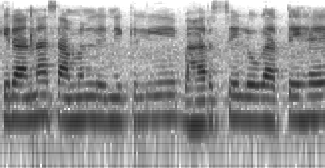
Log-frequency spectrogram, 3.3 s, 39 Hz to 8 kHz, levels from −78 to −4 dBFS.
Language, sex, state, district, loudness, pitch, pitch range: Hindi, female, Maharashtra, Gondia, -20 LUFS, 185 Hz, 180-190 Hz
